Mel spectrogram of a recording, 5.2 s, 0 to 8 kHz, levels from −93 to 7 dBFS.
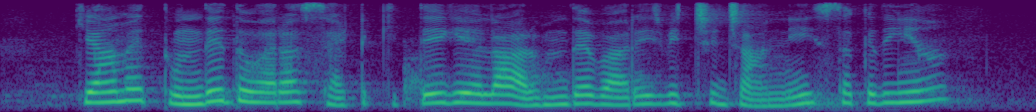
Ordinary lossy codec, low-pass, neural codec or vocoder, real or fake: none; 7.2 kHz; none; real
